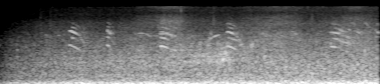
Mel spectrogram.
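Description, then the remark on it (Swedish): Repeated thin, whiny calls of black terns ring out in short downward-slurred bursts over a steady low wind rumble, several birds calling with no speech, in Kristianstad Vattenrike. “Om man hör det här gnälliga lätet, då är det dags att kolla uppåt.”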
